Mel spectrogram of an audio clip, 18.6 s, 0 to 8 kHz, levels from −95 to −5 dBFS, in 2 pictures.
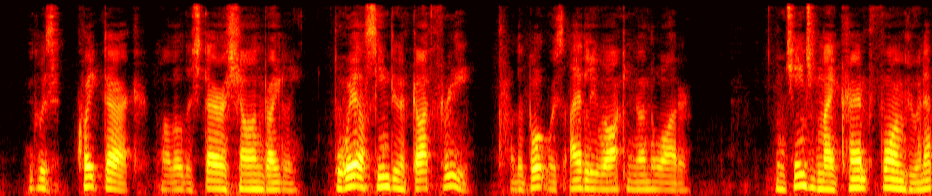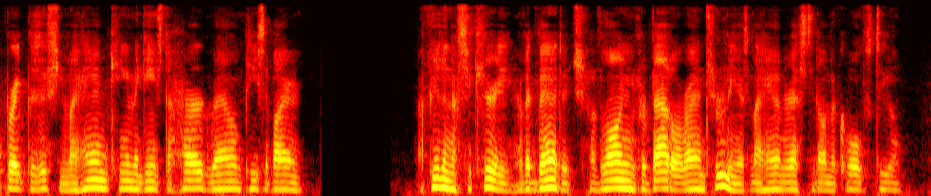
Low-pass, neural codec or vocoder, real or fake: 7.2 kHz; codec, 44.1 kHz, 3.4 kbps, Pupu-Codec; fake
